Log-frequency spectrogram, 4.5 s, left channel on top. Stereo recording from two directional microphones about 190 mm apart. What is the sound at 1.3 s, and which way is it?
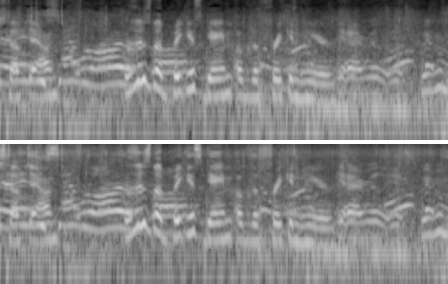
Speech, centre (ahead or behind).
